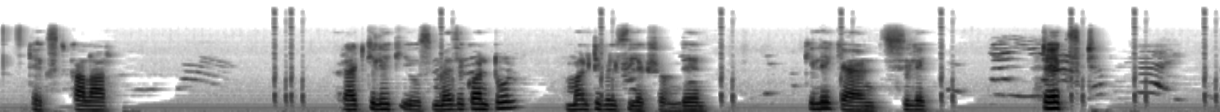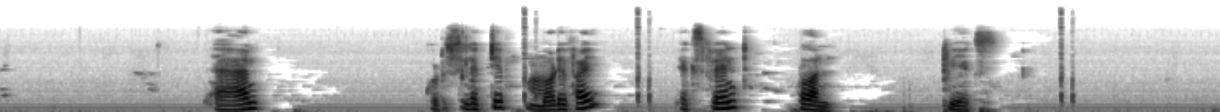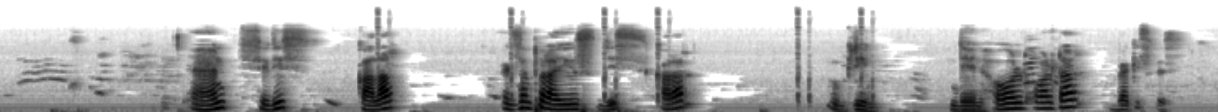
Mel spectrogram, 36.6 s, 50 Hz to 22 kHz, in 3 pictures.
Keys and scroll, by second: 34.6 alt+BackSpace.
